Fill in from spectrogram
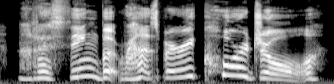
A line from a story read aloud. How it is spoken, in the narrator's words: sobbed Anne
